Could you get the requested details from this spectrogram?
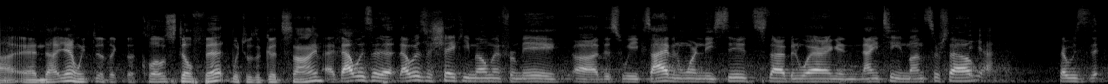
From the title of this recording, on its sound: LIVE from the HR Tech Conference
